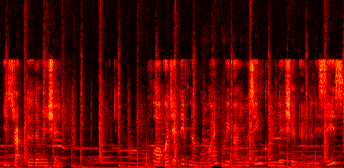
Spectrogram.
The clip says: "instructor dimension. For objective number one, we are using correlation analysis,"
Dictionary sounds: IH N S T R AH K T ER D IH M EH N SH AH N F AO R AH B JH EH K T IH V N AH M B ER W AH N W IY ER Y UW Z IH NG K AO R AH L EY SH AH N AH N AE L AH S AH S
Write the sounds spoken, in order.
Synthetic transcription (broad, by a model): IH N S T R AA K T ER D IH M EH N SH AH N F AO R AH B JH EH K T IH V N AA M B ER W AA N W IY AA Y UW Z IH NG K AO R AH L EY SH AH N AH N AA L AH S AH S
